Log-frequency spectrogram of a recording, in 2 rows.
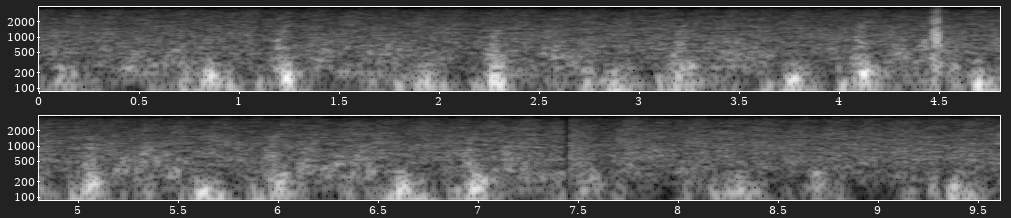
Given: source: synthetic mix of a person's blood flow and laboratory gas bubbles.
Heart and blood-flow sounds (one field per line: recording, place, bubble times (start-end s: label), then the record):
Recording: Doppler ultrasound of blood flow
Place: precordium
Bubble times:
no bubbles
From the record:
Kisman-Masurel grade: 000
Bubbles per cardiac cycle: 0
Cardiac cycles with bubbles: 0%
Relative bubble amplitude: no bubbles discernible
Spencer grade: 0 (complete lack of bubble signals)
